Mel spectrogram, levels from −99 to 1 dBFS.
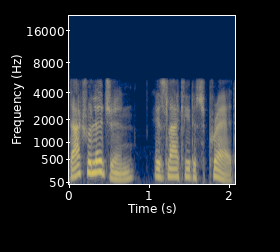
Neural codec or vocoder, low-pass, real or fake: none; 5.4 kHz; real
